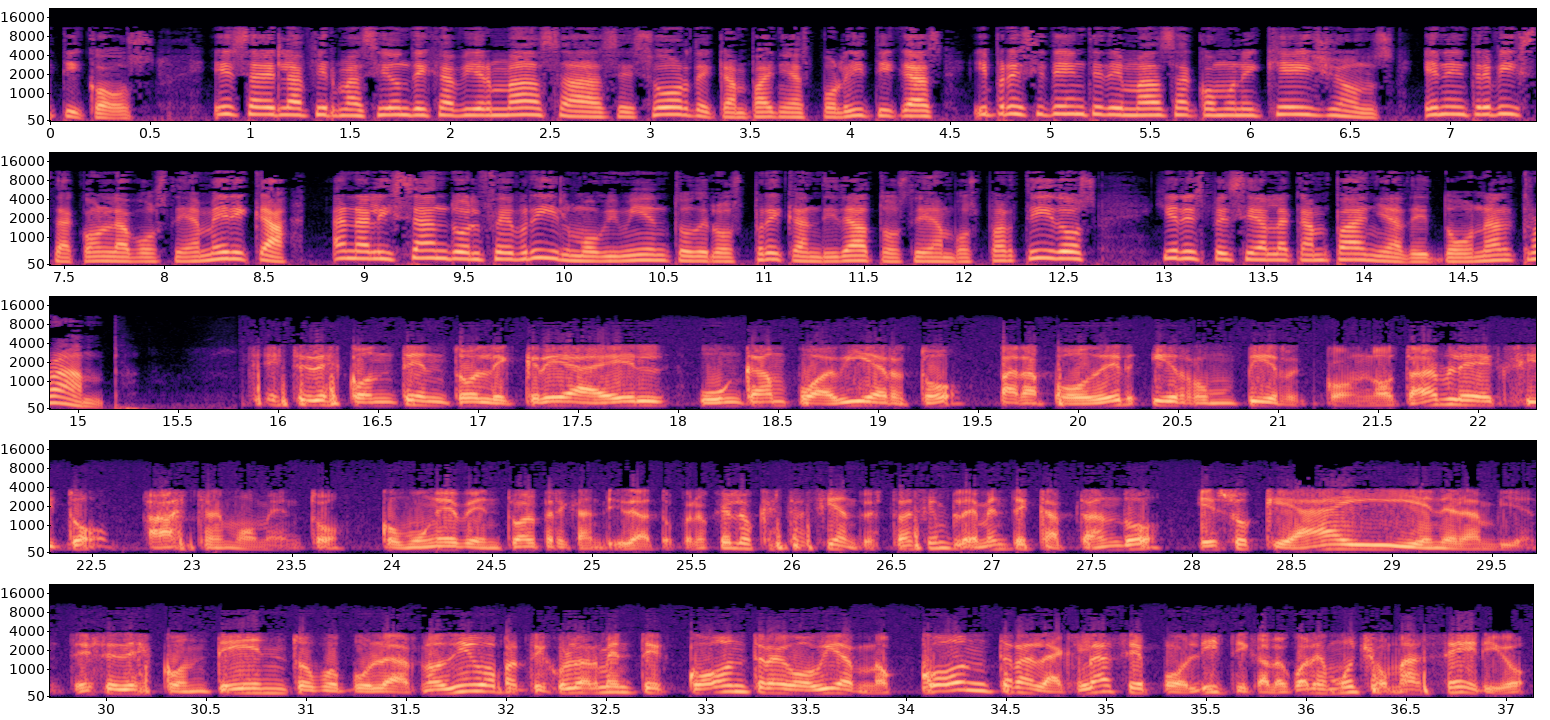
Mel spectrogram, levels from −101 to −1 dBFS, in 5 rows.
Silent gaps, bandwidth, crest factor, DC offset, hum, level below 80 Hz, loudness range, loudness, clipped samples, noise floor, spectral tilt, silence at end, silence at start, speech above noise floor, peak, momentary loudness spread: none; 11.5 kHz; 18 dB; under 0.1%; none; -58 dBFS; 4 LU; -19 LUFS; under 0.1%; -55 dBFS; -5.5 dB/octave; 0.05 s; 0.05 s; 37 dB; 0 dBFS; 7 LU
